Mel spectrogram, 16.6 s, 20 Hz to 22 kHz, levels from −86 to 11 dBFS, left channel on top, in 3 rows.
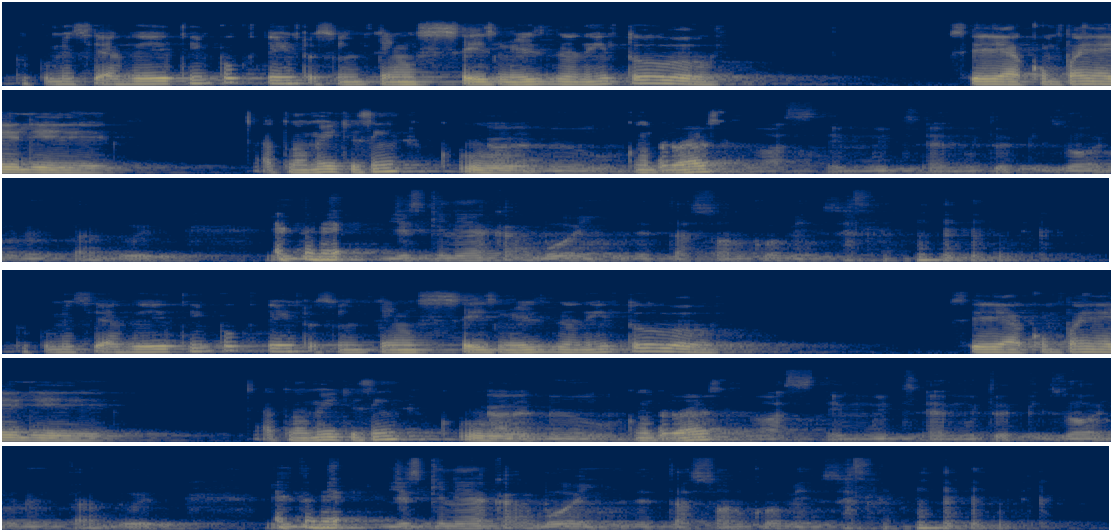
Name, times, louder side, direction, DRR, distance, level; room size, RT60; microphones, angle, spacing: voice 1, 0.2-3.6 4.9-6.1 7.0-7.6 7.8-8.2 8.7-9.1 12.6-12.8, left 2 dB, 45° left, 14 dB, 0.7 m, -27 dB
voice 2, 8.0-16.2, equal, 25° right, 6 dB, 1.7 m, -40 dB
20.5 x 18.0 x 8.0 m, 1.0 s
head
